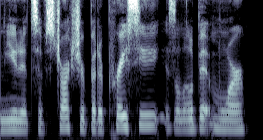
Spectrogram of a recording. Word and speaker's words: Précis: C-I-S, Précis.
